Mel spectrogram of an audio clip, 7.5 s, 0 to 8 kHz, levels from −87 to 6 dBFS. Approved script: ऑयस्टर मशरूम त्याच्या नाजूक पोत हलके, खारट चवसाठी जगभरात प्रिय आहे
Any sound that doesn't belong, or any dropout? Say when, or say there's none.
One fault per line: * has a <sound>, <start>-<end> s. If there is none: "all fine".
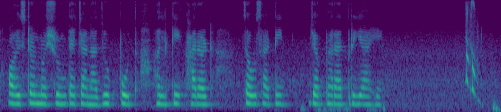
* has a chirp, 7.0-7.3 s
